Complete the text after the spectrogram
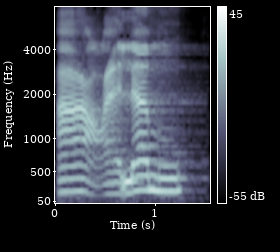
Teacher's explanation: اعلم، پہلے حمزہ الف خالی ہوتا ہے، اگر الف کے اوپر یا نیچے کوئی حرکت ہو تو اس کو حمزہ کہتے ہیں۔ پہلے حمزہ کی آواز پھر عین کی۔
